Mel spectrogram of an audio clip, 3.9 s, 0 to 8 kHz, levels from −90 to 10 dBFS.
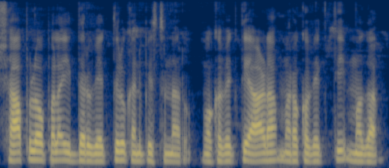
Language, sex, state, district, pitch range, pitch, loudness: Telugu, male, Telangana, Mahabubabad, 130-145 Hz, 140 Hz, -19 LUFS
